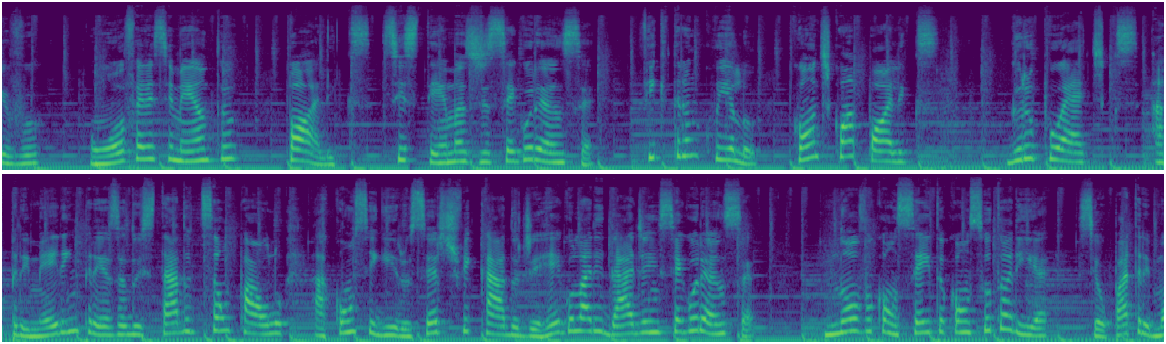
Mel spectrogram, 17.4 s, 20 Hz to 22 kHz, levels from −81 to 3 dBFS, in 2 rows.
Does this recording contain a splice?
no; 0 cuts

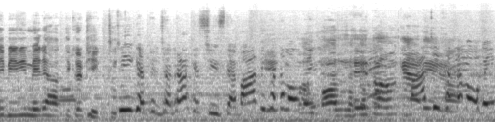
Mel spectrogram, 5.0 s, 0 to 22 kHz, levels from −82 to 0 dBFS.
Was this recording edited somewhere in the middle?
yes; 1 cut; at 1.1 s

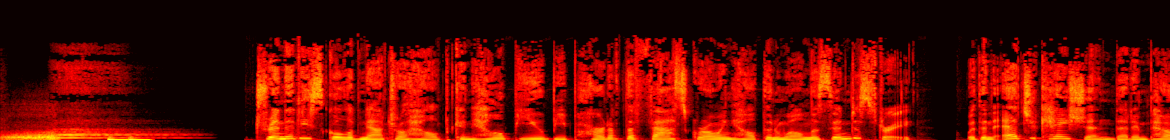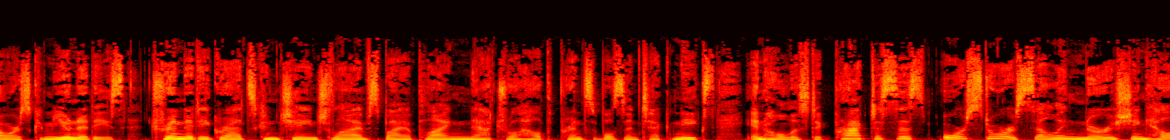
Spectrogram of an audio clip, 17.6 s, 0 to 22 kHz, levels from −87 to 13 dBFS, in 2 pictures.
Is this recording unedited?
no; 1 cut; at 1.3 s

